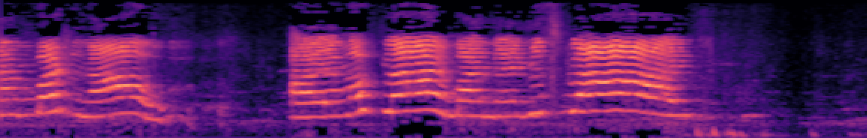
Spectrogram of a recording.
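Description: Young children sing loudly together in high voices, close by.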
